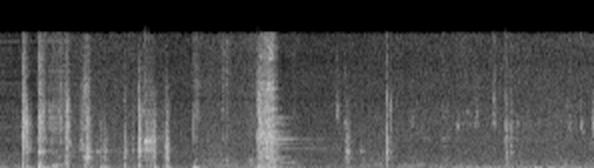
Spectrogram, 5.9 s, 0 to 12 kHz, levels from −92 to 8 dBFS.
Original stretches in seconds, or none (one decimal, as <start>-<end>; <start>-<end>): 0.7-5.9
